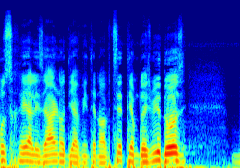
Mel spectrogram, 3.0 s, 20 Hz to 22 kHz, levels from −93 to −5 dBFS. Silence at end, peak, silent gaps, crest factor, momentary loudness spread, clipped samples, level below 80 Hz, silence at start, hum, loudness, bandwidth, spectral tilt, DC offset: 0 s; -10 dBFS; none; 16 dB; 11 LU; under 0.1%; -40 dBFS; 0 s; none; -25 LUFS; 14.5 kHz; -7.5 dB/octave; under 0.1%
